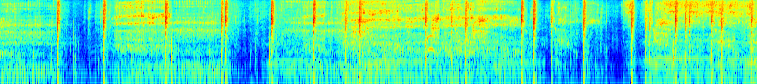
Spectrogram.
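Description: Sword blows strike in a quick, sharp series.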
